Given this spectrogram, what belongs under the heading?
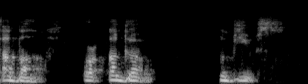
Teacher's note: Think of the word panda, umbrella, stigma. Um, Open A at the beginning will usually change, not always, but usually change to a schwa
